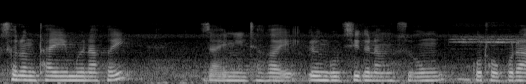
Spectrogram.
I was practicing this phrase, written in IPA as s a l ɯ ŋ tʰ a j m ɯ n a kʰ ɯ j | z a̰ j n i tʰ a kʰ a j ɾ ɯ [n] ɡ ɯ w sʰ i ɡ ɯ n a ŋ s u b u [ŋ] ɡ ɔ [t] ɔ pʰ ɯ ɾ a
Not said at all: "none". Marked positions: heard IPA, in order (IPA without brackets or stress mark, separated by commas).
ŋ, ŋ, tʰ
